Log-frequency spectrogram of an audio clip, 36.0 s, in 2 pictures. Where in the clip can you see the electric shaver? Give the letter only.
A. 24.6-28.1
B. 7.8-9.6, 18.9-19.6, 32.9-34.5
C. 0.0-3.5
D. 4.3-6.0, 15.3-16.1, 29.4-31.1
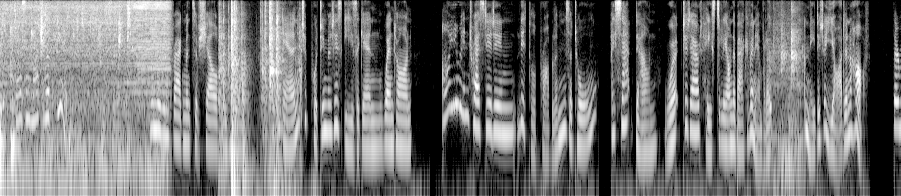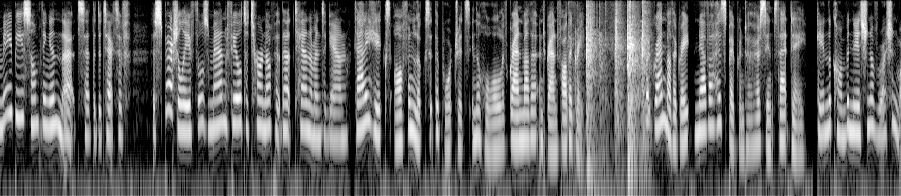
C.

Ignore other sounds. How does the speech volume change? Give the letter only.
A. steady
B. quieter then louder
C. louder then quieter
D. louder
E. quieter
A.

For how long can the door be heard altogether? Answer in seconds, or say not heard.
4 s.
